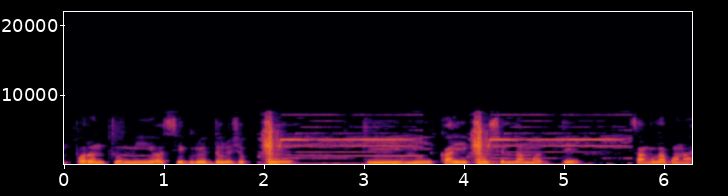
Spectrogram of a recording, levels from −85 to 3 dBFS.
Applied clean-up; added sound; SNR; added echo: classical method Wiener filter.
